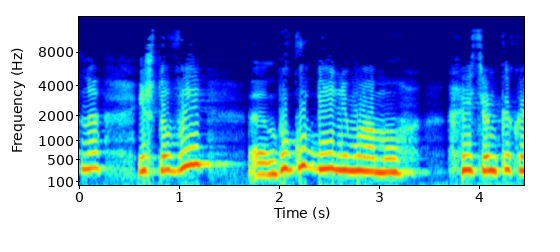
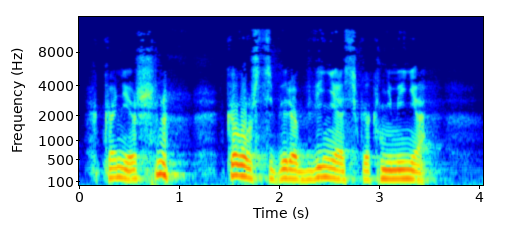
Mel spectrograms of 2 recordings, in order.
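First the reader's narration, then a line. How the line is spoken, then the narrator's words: Muttering and snorting. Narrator (Russian): Бормотал он, фыркая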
